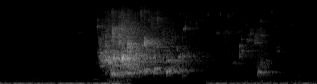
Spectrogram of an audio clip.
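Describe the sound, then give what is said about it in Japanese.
Hot water is poured over a person's calves, a soft splashing stream that swells after a quiet moment and then gradually tapers off, faint overall. “ここからはふくらはぎにもお湯をかけていきますね。”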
